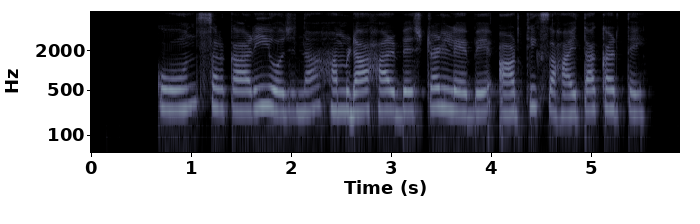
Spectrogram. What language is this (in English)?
Magahi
